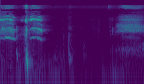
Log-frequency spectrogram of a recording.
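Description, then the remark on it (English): A couple of sharp, throaty coughs, the first one loud and forceful and a quieter one following about half a second later, with no talking around them. “my goodness, I got the coughs going on.”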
